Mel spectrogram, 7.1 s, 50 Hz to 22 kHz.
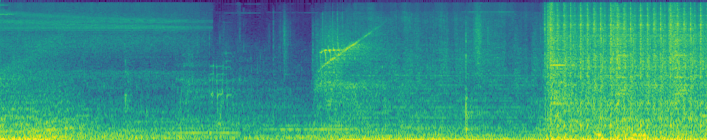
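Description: Automated turrets in the video game Portal 2 fire loud, rapid bursts of gunfire, with a mechanical pause mid-way before the fire resumes even louder and sustained to the end.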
